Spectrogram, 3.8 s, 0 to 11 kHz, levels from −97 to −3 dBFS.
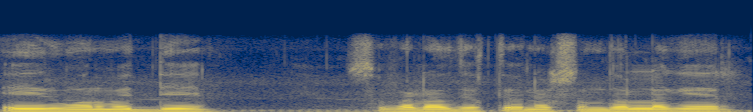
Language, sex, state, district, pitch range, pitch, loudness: Bengali, male, Assam, Hailakandi, 130-135 Hz, 135 Hz, -14 LUFS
